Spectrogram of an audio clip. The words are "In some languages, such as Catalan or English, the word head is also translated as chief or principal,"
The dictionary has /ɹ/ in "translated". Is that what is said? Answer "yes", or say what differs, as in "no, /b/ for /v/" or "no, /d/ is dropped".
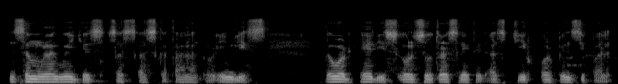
no, /ɹ/ is dropped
